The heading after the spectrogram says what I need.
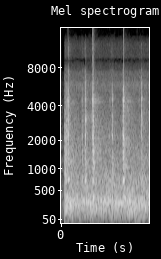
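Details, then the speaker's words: Generator carburetor fuel shutoff solenoid, new part bench-tested with 12 volts on its thin feed wire, solenoid wire disconnected: sharp crisp clicks about every half second as the plunger snaps in and out, showing it works properly; the old jammed one does nothing. "every time I touch 12 volts to it, you can hear that plunger inside going in and out. That means it's working properly."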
